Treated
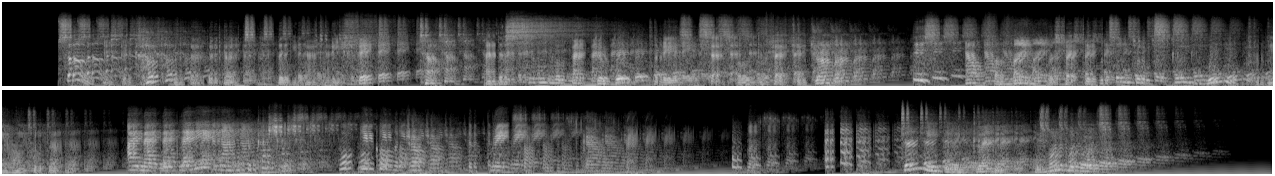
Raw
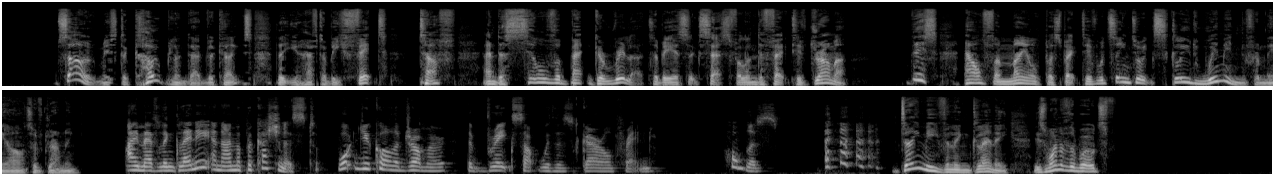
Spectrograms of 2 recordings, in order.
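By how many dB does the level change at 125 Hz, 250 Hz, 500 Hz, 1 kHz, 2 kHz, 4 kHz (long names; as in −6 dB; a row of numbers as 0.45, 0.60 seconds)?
+1.0, +3.0, +5.5, +6.0, +10.5, +12.5 decibels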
